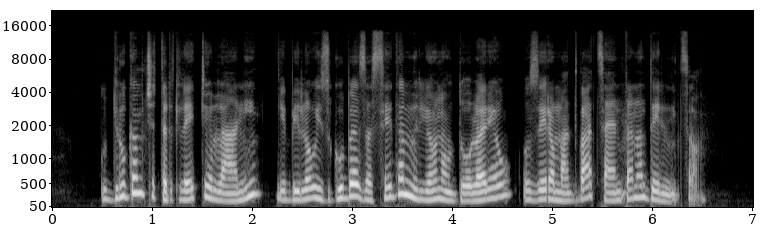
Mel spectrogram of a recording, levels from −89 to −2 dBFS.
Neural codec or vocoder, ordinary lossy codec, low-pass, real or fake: codec, 44.1 kHz, 2.6 kbps, SNAC; none; 14.4 kHz; fake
